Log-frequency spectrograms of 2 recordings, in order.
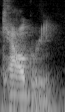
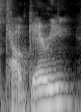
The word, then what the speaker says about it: Calgary: Alberta or say BC Calgary is the two syllable pronunciation is from people who are Calgary natives and Calgary my pronunciation is from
